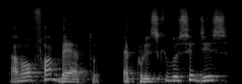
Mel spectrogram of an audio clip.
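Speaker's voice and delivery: usual speaking voice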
